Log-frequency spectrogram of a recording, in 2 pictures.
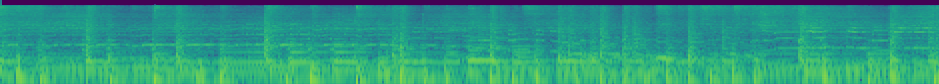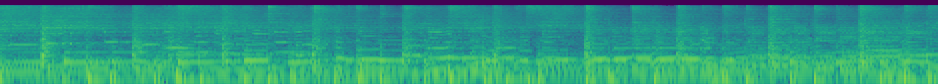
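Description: Live band playing an instrumental passage, electric guitars over a drum kit keeping a steady beat.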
